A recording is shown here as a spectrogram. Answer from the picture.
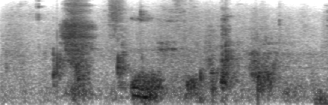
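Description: Paper sheets rustling and being shuffled at a table, with low voices.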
